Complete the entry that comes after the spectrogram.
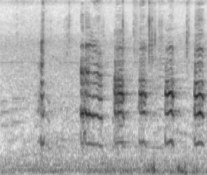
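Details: Green junglefowl lure sound for forest trapping: a short string of fainter, clipped nasal notes, about three per second, after a brief quiet opening.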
